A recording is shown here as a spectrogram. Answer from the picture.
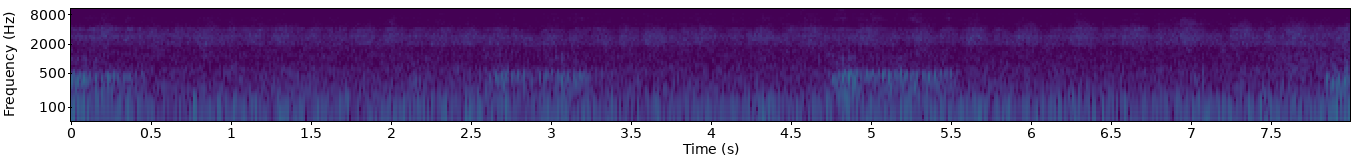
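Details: Kneading Norwegian Forest Cat resting on its owner's lap, purring quietly in slow rhythmic rumbles, one swell every two to three seconds, over a faint constant indoor hum.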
